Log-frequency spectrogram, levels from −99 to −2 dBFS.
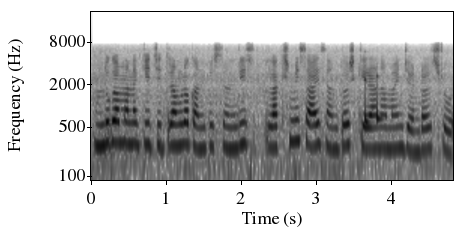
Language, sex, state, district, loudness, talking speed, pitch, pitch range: Telugu, female, Telangana, Mahabubabad, -17 LUFS, 150 wpm, 270 Hz, 250-285 Hz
